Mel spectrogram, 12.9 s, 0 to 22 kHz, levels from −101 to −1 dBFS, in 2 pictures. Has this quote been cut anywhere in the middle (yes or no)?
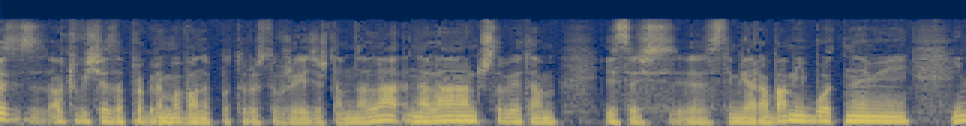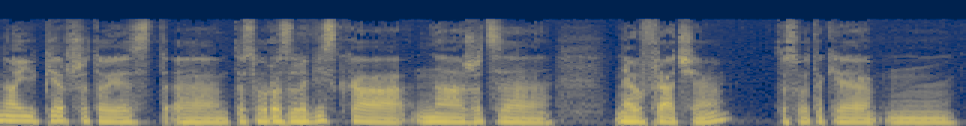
yes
